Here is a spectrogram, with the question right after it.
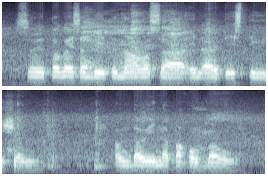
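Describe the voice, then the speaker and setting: This man is soft-spoken, with a medium pitch and monotone, flat intonation. He talks at a moderate pace. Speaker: vlogger. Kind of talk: casual vlog. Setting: outdoors, LRT and bus terminal. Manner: soft, quiet.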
